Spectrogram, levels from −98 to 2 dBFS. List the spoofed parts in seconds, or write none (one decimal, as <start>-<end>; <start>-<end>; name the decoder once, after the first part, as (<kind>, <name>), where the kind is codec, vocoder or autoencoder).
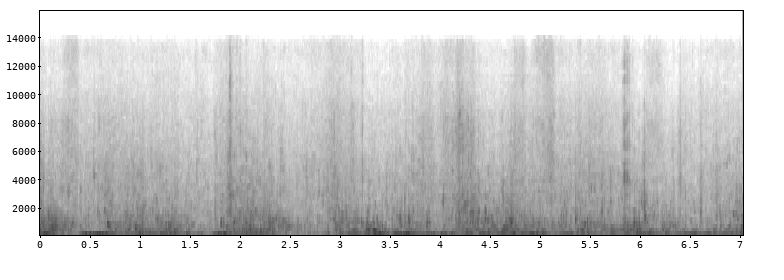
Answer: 3.8-5.5 (vocoder, BigVGAN v2)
